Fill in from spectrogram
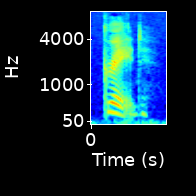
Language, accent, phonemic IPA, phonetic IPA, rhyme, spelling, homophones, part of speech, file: English, US, /ɡɹeɪd/, [ɡɹeɪd], -eɪd, grade, grayed, noun / verb, En-us-grade.ogg
- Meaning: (noun) 1. A rating 2. Performance on a test or other evaluation(s), expressed by a number, letter, or other symbol; a score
